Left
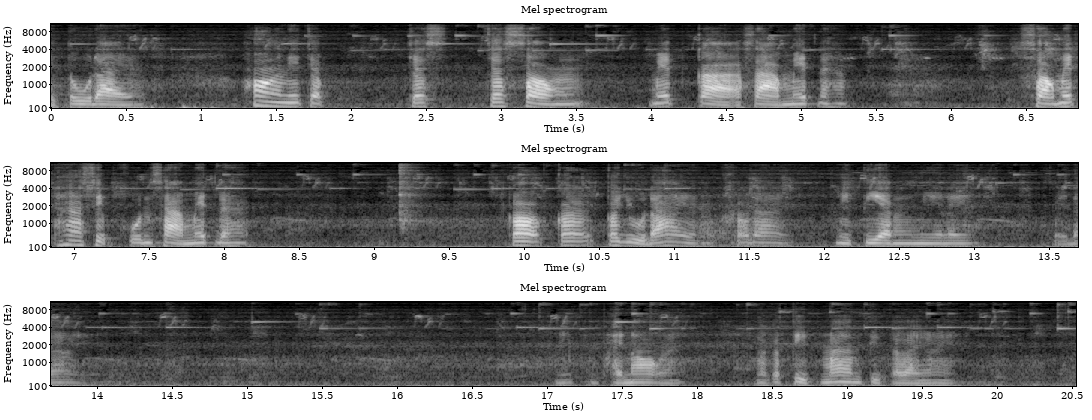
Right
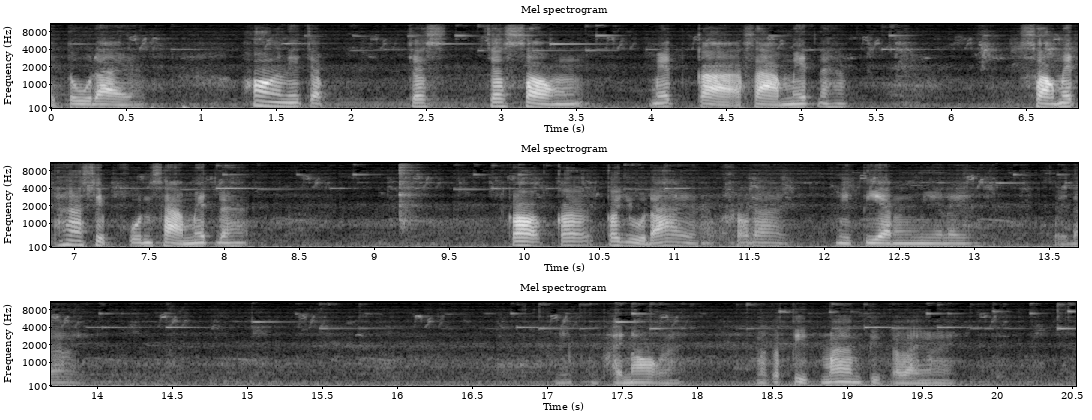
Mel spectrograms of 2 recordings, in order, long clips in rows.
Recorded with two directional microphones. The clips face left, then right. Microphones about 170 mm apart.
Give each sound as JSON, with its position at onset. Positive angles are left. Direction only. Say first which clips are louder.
{"t": 0.1, "sound": "speech", "louder": "even", "side_deg": 0}
{"t": 6.5, "sound": "speech", "louder": "even", "side_deg": 0}
{"t": 9.9, "sound": "speech", "louder": "left 1 dB", "side_deg": 5}
{"t": 17.1, "sound": "speech", "louder": "left 1 dB", "side_deg": 5}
